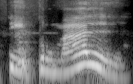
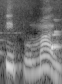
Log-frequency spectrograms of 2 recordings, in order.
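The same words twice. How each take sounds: First: The word is said strongly, with force. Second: The word is said softly, without force. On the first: The speaker calls it right. "Eso, así fuerte" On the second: The speaker calls it wrong. "No, no tipumal"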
